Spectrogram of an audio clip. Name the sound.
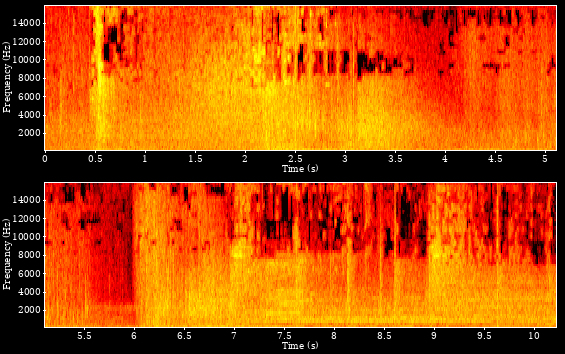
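tanker explosion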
